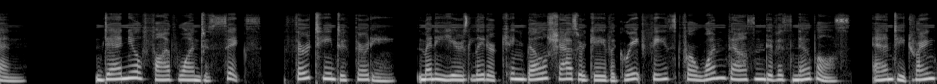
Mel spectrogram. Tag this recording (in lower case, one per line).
speech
